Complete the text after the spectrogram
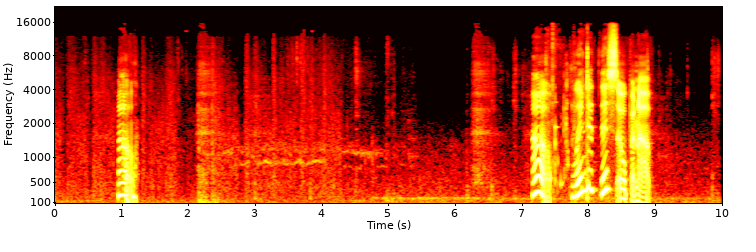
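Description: A young woman speaks close to a microphone, with animation.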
